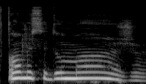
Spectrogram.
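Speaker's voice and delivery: sharp "oh" of disappointment; a quick, bright cry of regret. Real, not acted. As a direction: exclaim the letdown, up and out. Disappointed at missing letter.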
